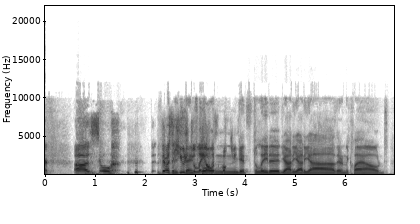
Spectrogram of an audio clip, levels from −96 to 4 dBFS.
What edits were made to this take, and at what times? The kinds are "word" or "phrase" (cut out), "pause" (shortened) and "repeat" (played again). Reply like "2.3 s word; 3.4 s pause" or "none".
none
